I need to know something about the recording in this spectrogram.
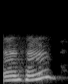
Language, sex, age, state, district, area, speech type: Urdu, female, 60+, Delhi, South Delhi, urban, conversation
